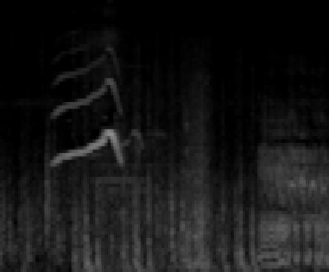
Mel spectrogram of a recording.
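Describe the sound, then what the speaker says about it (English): In Assassin's Creed Valhalla, a horse lets out a loud, rising whinny, followed by a run of clip-clopping hooves close by. "Let me call my horsey."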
